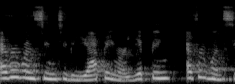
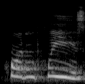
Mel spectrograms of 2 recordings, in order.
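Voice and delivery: higher, pleading little mayor voice; 8 semitones higher than usual. A narrator's reading. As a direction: beg Horton for help. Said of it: "pleaded the voice of the mayor".

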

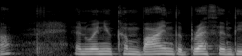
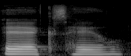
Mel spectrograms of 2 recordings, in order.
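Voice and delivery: guided breathing cues. Shown as a demonstration. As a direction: lead the breath gently, leaving room to breathe. Counts breaths for the class.

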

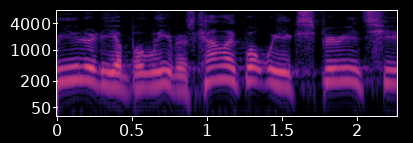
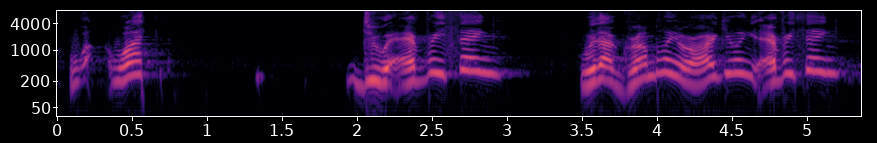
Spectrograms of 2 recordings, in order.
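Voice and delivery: higher, questioning incredulity; mock disbelief; 5 semitones higher than usual. Preacher balking at the no-grumbling rule, incredulous. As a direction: balk at it, rising to a high last word.

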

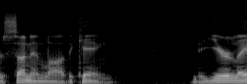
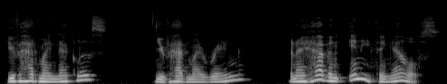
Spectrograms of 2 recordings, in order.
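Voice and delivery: put-on pleading girl; 7 semitones higher, 4 dB louder than usual. Girl pleads with little man.

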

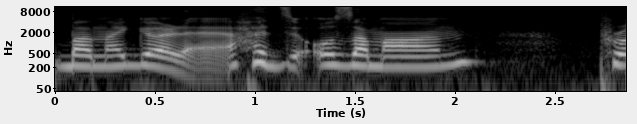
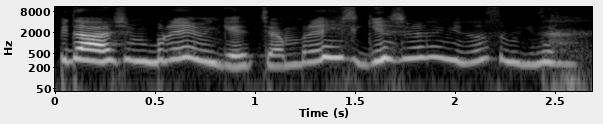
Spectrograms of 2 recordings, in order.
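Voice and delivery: usual speaking voice

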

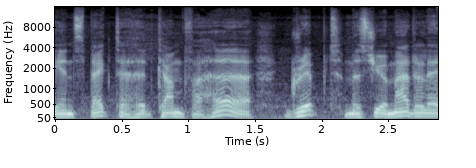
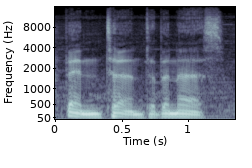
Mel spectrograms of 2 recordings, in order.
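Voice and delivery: usual speaking voice

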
